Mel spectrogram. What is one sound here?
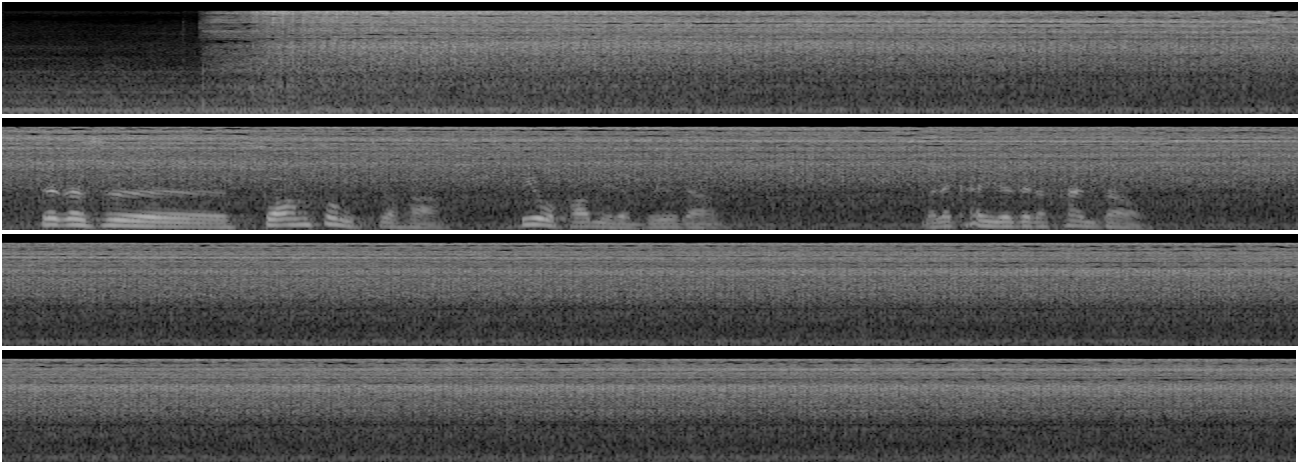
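A handheld welding torch hisses steadily.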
